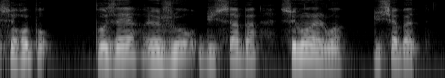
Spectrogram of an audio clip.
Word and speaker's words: sabbat: shalom bah c'est shabbat mais normalement shabbat c'est S a a donc c'est sabbat là S a bb a T ou il va falloir que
